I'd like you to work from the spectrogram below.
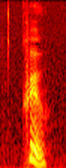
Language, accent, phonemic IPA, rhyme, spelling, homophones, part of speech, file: English, General American, /kɹu/, -uː, crew, crewe / Crewe / cru, noun / verb, En-us-crew.ogg
- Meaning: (noun) A group of people together: Any company of people; an assemblage; a throng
